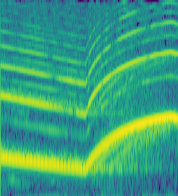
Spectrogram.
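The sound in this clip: An ambulance siren wails loudly and alone, its steady, harmonic-rich tone gliding downward, then sweeping back up and holding high.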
